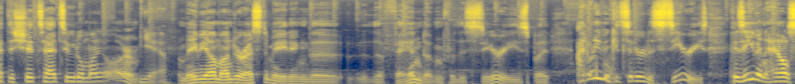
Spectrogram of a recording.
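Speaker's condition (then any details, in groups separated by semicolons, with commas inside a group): No condition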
